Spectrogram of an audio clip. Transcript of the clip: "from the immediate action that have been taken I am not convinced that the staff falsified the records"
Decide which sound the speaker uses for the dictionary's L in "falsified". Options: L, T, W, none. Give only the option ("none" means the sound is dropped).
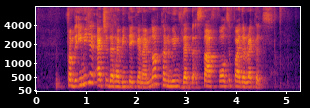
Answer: L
